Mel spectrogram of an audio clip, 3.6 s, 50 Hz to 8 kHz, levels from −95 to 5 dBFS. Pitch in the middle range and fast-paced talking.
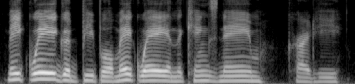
No: medium, 170 Hz; average, 185 wpm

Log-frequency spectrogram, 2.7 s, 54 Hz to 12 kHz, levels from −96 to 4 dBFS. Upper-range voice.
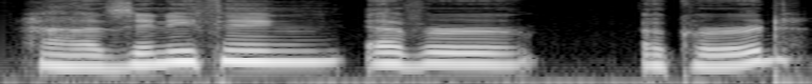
Yes: high, 200 Hz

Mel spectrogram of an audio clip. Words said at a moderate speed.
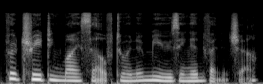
Yes: average, 160 wpm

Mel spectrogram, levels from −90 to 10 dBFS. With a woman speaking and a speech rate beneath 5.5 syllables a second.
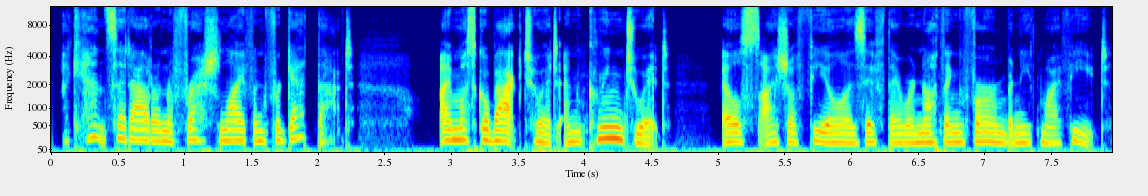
No: female; 6.0 syllables/s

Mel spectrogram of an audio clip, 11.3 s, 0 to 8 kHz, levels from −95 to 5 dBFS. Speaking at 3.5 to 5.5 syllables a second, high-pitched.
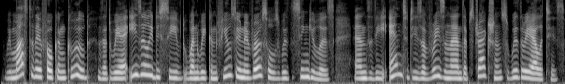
Yes: 4.6 syllables/s; high, 240 Hz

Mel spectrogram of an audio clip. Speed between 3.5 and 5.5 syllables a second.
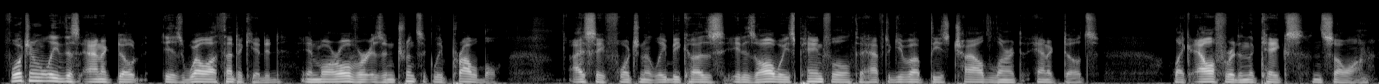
No: 5.8 syllables/s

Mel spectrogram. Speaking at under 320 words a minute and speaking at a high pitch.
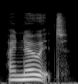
Yes: fast, 230 wpm; high, 220 Hz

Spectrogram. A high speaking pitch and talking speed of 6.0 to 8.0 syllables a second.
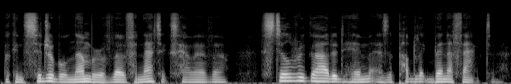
No: low, 120 Hz; 6.2 syllables/s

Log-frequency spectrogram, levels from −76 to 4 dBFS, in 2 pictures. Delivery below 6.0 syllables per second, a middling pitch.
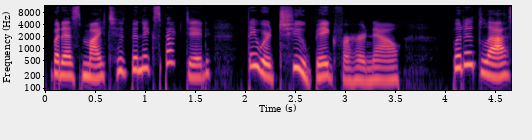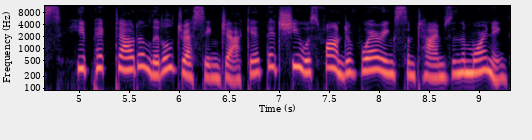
No: 5.4 syllables/s; high, 245 Hz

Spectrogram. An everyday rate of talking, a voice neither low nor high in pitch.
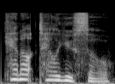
No: fast, 260 wpm; medium, 180 Hz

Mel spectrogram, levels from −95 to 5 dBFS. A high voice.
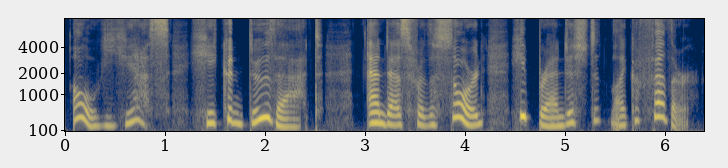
Yes: high, 235 Hz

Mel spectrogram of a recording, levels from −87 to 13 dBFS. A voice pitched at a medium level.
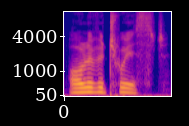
Yes: medium, 165 Hz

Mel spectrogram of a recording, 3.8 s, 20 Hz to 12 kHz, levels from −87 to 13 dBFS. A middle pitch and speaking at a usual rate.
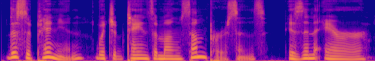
Yes: medium, 180 Hz; average, 160 wpm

